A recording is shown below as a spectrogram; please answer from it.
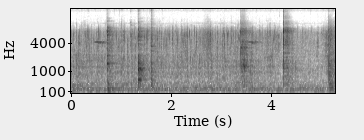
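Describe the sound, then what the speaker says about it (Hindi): Fenugreek leaves stirred into cooked chana dal in a pan: a low simmering sizzle with several sharp clacks of the spoon against the pan at irregular intervals. "अब इसमें हम ये मेथी की भाजी डाल रहे हैं।"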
